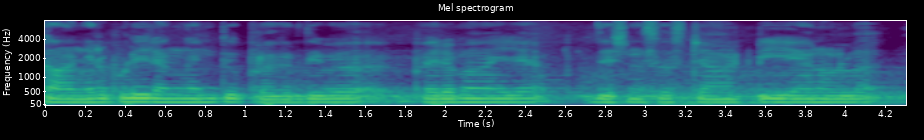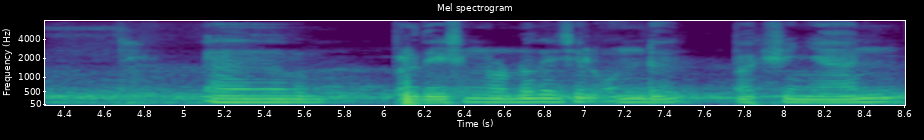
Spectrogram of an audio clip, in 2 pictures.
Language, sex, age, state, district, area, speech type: Malayalam, male, 18-30, Kerala, Idukki, rural, spontaneous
